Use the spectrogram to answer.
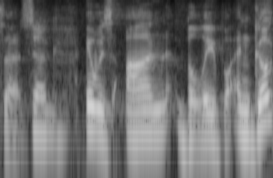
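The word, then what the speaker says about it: zhoug: How do you pronounce that? Sug.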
